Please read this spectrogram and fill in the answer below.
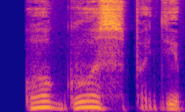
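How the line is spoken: Whispered. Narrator (Russian): прошептала она

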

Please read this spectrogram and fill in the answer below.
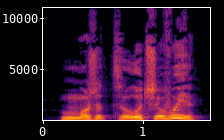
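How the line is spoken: Uncertain. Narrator (Russian): неуверенно сказал Гордей

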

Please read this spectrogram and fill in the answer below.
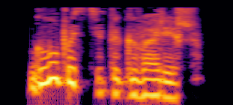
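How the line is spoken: Said, then laughing. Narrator (Russian): сказала Машка и рассмеялась

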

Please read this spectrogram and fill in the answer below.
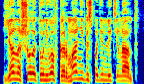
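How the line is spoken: Joyful shout. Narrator (Russian): Кто-то радостно крикнул

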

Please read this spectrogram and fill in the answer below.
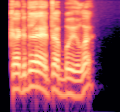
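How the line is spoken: Calm, hiding nerves. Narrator (Russian): спокойно спросил я, стараясь не выдать волнения

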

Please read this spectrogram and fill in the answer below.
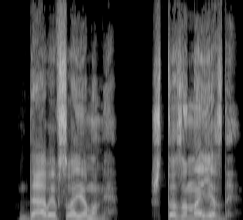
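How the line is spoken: Angry growl. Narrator (Russian): зарычал Павел, добавляя масло в огонь

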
